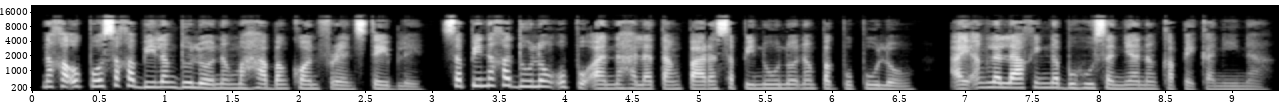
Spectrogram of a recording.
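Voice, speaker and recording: Filipino lady narrator reading a dramatic story, mid pitch, really dry close sound. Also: lively intonation, a little fast, darkish tone, no room sound.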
